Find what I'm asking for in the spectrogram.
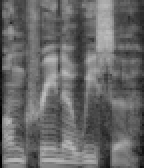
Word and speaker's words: Ancrene Wisse: Uh, but Simon says it, the Oncrene Wies popped up and you pronounced both words with a silent final E. The consensus pronunciation would have those final vowels voiced rather like a German speaker might pronounce Porsche, uh, I think. So I believe it would be Onkrina Wiesa, I guess, if, if Simon is correct.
